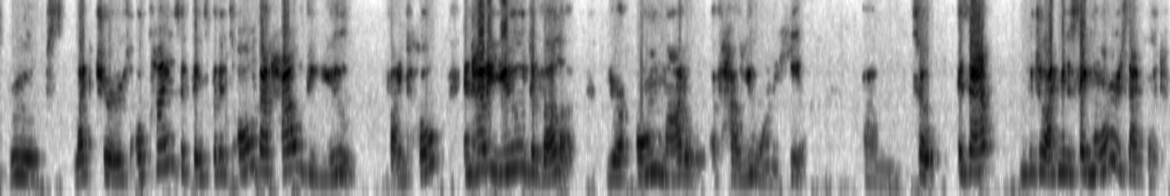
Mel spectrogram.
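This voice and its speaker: A woman's voice: fairly high pitch, breathy edge, low-quality recording. A middle-aged woman from the Dominican Republic, a psychotherapist, answering interview questions in an earnest, reflective way. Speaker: guest, psychotherapist.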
